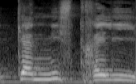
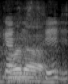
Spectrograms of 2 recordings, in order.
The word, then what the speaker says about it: canistrelli: Regardez, les canistrelli. Je prononce mal. Hein. Les canistrilli, c'est bon.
